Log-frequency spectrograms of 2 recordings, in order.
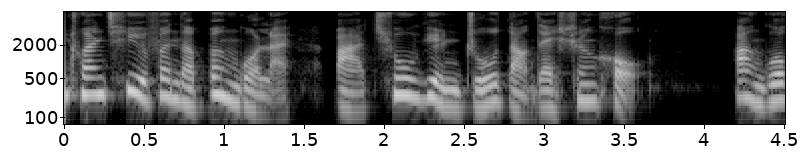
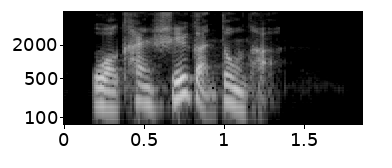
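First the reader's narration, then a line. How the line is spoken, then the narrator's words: Cold, stern voice. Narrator (Chinese): 安国公冷声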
